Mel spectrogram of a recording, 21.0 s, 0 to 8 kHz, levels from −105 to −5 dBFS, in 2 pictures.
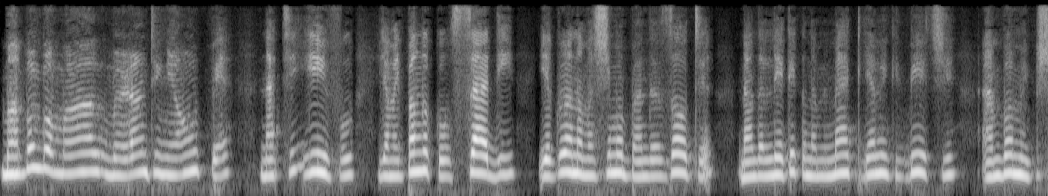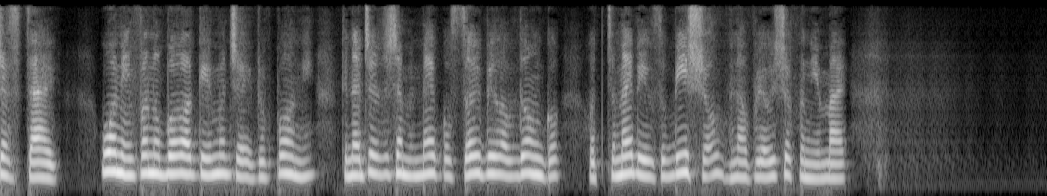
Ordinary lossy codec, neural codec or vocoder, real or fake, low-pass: MP3, 48 kbps; codec, 16 kHz in and 24 kHz out, 0.4 kbps, LongCat-Audio-Codec, two codebook decoder; fake; 7.2 kHz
